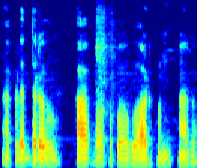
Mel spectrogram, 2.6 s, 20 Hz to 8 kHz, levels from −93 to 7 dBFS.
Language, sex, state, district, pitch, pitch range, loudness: Telugu, male, Andhra Pradesh, Visakhapatnam, 100 Hz, 100-115 Hz, -25 LUFS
